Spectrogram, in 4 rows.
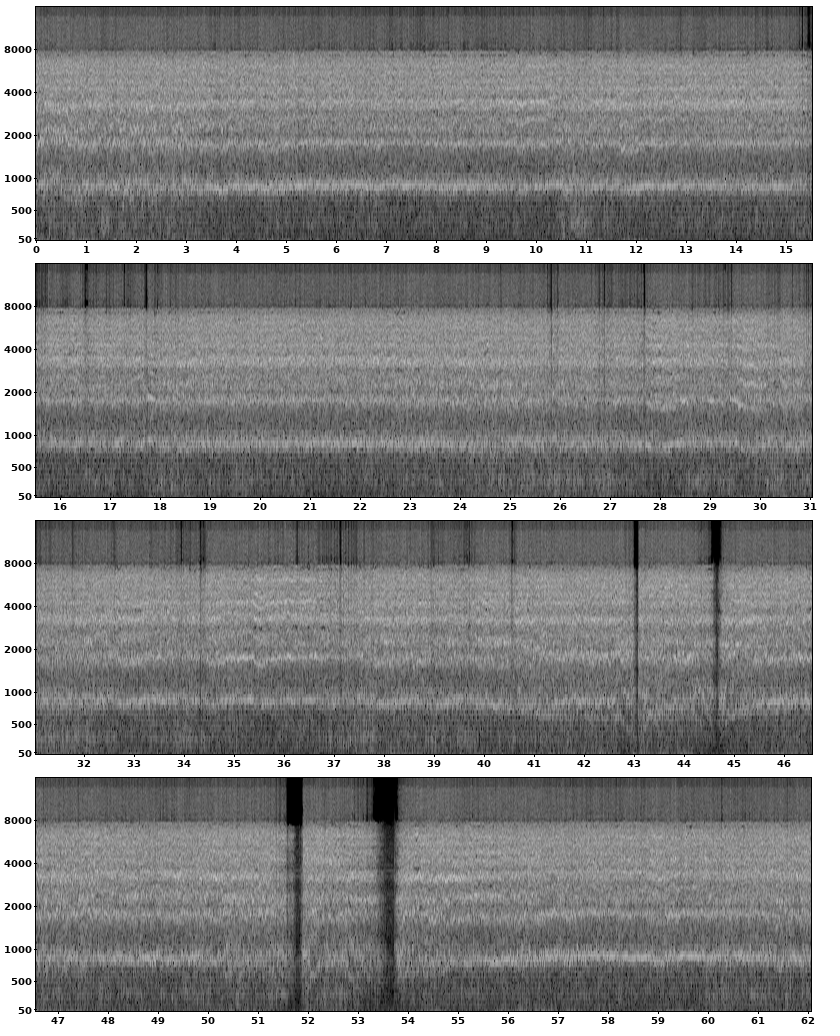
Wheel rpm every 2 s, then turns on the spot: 220, 230, 230, 230, 230, 230, 230, 240, 230, 230, 230, 230, 230, 230, 230, 230, 230, 230, 230, 220, 200, 140, 140, 210, 220, 160, 80, 170, 220, 230, 230.
none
